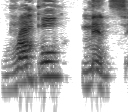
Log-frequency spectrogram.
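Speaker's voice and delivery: slow pronunciation. Shown as a demonstration. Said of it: "is it Rumplemints?".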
